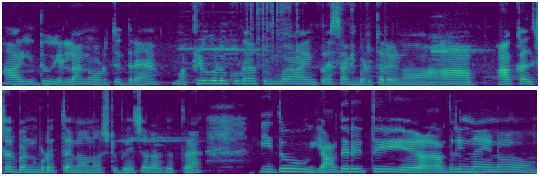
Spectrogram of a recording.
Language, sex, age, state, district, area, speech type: Kannada, female, 18-30, Karnataka, Chikkamagaluru, rural, spontaneous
